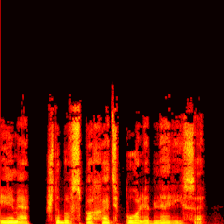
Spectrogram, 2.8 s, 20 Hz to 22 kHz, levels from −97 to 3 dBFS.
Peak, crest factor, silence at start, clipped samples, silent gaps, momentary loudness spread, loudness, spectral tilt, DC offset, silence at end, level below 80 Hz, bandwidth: -6 dBFS; 20 dB; 0 s; under 0.1%; 0.40-0.56 s; 7 LU; -24 LUFS; -4 dB/octave; under 0.1%; 0.3 s; -42 dBFS; 13 kHz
